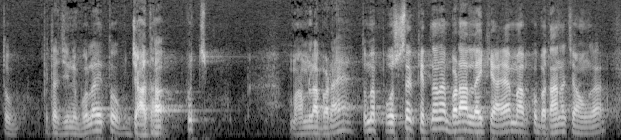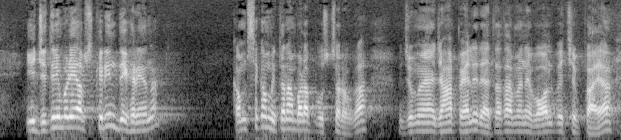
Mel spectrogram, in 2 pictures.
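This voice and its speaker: A middle-aged man with a high-pitched voice gives a motivational talk, telling his own story. He swings from loud, emphatic peaks to low, quiet asides and drops English phrases into his speech. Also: fast. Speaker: motivational speaker.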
